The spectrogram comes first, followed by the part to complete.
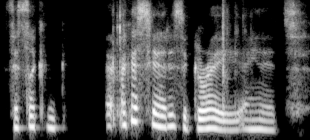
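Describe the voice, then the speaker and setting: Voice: mid-range voice, brisk, a little hiss or hum. Streamer musing while drawing. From Latvia. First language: Latvian. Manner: thinking aloud, unsure and self-mocking. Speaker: livestreamer. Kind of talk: casual commentary while drawing live.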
